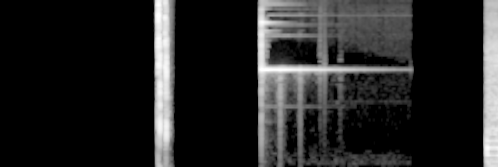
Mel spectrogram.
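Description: Two quick clicks about two seconds in, then a single bright bell-like ding that rings out and fades away over about a second and a half.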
